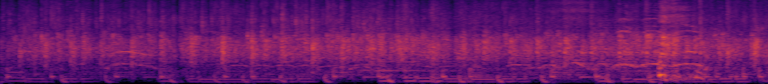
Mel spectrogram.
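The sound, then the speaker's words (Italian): An audience at the Auditorium Demetrio Stratos of Radio Popolare claps and cheers steadily at an evening event, dense and loud throughout, with scattered voices and whoops rising over the sustained applause. “Applauso.”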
